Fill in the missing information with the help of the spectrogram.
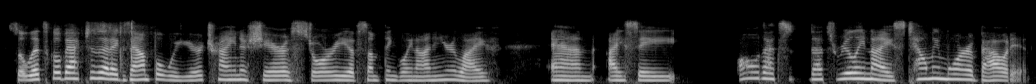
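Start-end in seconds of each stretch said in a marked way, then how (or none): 7.4-10.1 engaged, interested, encouraging, inviting tone. Demonstrating tone matching words, respond to someone sharing a story with an interested tone. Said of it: "my tone of voice, they're both sending that same message".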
